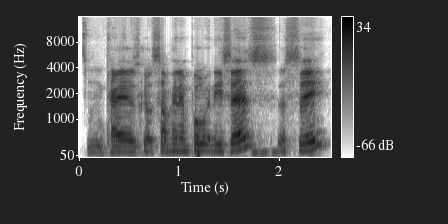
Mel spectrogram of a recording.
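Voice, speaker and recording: Excitable man, bright voice. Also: a little high, quick pace. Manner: excitable, chatty, reads out viewer comments. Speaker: wrestling watch-along host. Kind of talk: live casual reaction commentary.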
